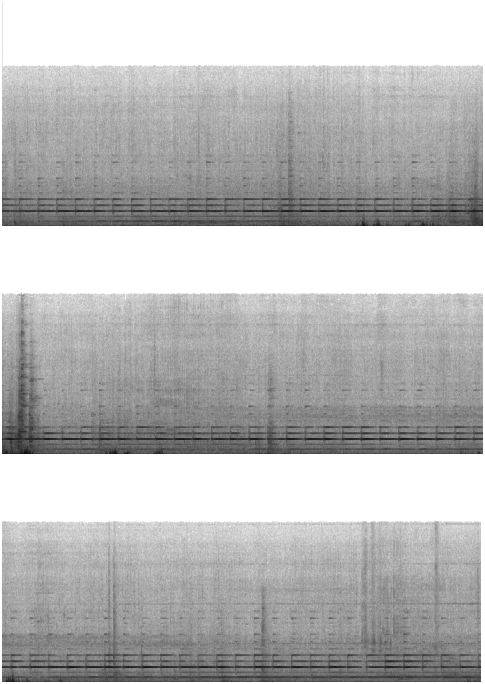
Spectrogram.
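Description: Freight train boxcars rolling past with a low rumble and wheel clunks over the rails, and one loud clank about ten seconds in. Steady ringing from the level crossing's warning bell carries on throughout.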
